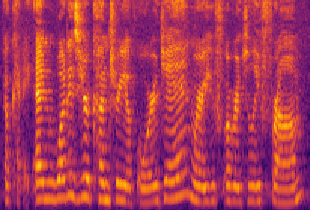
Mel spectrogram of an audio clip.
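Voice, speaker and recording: A woman's voice: a little high, brisk, a little hiss or hum. A college-age woman interviewing her father in a casual chat, talking loosely with "um" and "you know.". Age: 20s. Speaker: interviewer, daughter.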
